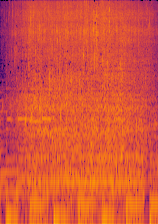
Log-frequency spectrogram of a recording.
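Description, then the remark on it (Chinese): Water runs steadily from a bathroom faucet that was not turned off tightly, a continuous splashing hiss that fills the whole few seconds, with a soft rhythmic low thumping pattern underneath. “忘了关灯，水龙头也没有关紧。”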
